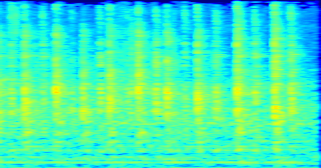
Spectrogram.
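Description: Plus key on a computer keyboard's number pad tapped over and over, a rapid run of light clicks at several a second, over a faint steady low hum.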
